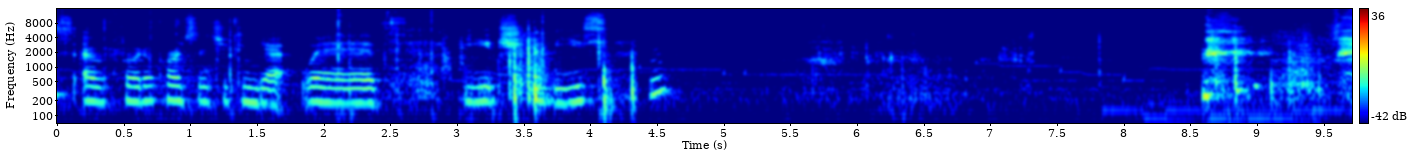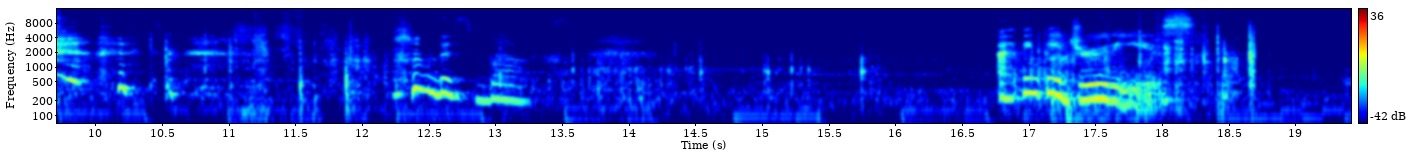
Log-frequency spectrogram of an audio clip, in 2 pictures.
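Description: Cardboard and plastic packaging rustle and tap as it is handled.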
